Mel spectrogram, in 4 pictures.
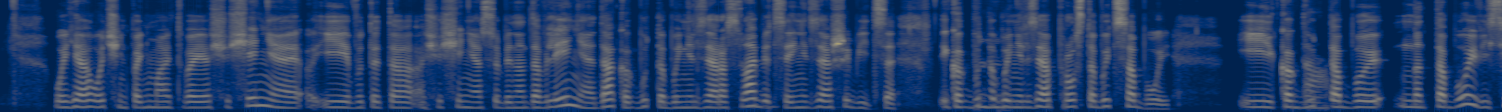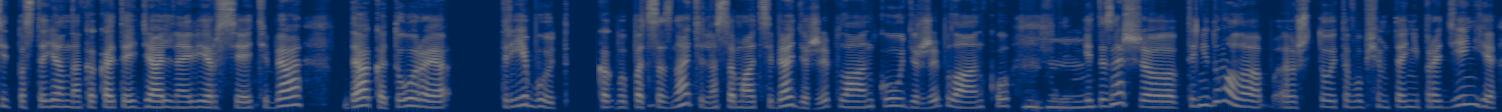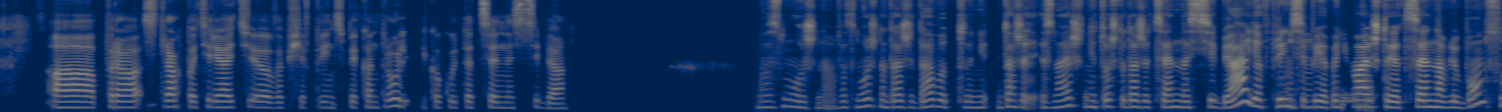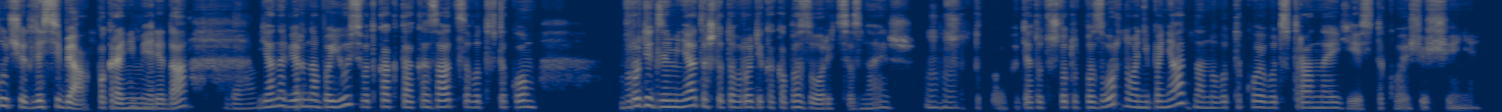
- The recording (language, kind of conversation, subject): Russian, advice, Как вы переживаете ожидание, что должны всегда быть успешным и финансово обеспеченным?
- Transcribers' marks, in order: other background noise; tapping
